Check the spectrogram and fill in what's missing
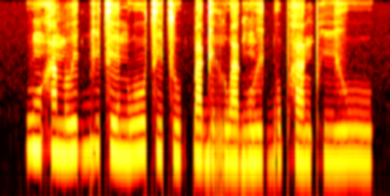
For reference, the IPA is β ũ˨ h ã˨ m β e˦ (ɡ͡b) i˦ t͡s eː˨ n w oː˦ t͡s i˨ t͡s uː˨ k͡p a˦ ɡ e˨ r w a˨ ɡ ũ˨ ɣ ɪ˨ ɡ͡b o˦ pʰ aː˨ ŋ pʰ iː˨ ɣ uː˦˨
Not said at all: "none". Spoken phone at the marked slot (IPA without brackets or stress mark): ɡ͡b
